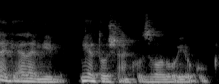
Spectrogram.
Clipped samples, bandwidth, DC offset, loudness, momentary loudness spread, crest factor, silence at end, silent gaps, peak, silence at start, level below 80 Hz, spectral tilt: under 0.1%; 8.4 kHz; under 0.1%; -27 LUFS; 4 LU; 12 dB; 0.1 s; none; -14 dBFS; 0 s; -54 dBFS; -7 dB/octave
